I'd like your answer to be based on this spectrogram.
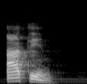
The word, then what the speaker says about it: atin: The next pronoun is atin. Atin. Atin. Atin is spelled as A-T-I-N.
